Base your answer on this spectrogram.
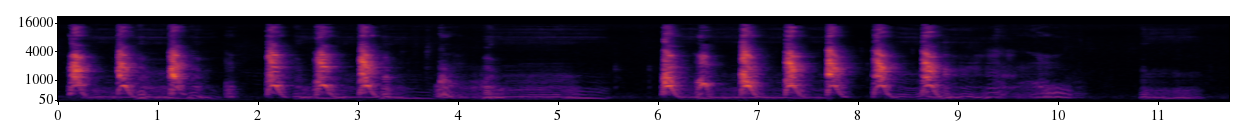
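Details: Two Shih Tzus, five-year-old Scratchie and three-month-old puppy Lady Bug, still getting used to each other: rapid volleys of shrill barks, about two per second, broken by low drawn-out growling.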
